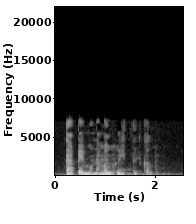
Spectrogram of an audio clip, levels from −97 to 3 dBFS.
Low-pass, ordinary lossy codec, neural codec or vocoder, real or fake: 7.2 kHz; Opus, 64 kbps; none; real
